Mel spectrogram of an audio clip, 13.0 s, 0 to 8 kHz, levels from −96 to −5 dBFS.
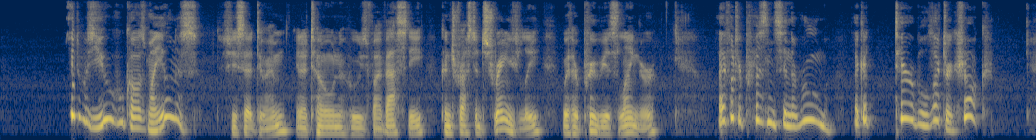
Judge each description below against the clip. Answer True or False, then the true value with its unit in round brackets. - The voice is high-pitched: False (160 Hz)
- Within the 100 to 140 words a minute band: False (165 wpm)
